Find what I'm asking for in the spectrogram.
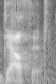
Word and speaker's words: Douthit: It's Pete Douthit. There's a T Douthit in there, but yeah.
